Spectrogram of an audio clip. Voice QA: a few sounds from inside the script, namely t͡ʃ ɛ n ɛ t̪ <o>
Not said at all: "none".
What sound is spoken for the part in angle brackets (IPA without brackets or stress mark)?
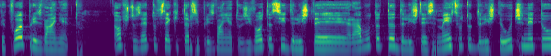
o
